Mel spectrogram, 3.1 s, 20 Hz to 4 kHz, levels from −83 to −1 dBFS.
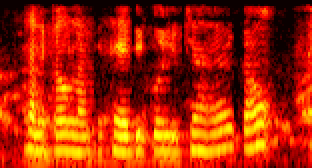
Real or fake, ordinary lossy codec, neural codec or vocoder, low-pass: fake; AAC, 16 kbps; vocoder, 44.1 kHz, 80 mel bands, Vocos; 3.6 kHz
